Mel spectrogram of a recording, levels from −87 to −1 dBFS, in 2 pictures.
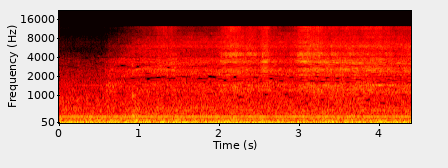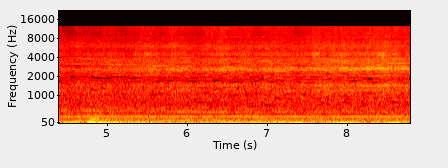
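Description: From start to finish the treble sounds gritty and metallic, out of step with the sound beneath it, and stops dead at 12.3 kHz. The likely cause is heavy HE-AAC compression, fitting a bitrate near 16 kbps, which rebuilds the upper bands from lower ones. A spectrogram shows a hard ceiling over smeared, repeated-looking texture.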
